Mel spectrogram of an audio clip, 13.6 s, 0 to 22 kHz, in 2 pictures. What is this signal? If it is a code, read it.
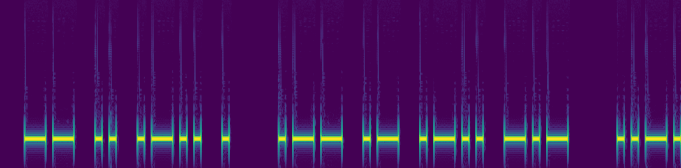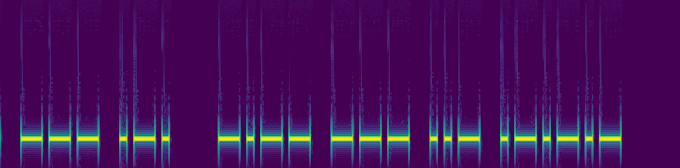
Morse code, heard as a keyed tone, about 17 wpm, 700 Hz. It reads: MILE WALK FOR YOU.
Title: Sentences from Top 1000 Words - Review Part 1 - 17wpm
